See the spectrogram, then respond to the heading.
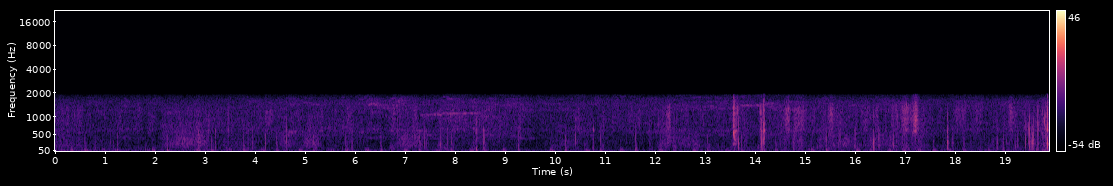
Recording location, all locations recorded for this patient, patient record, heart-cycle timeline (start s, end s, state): pulmonary valve (PV)
aortic valve (AV)+pulmonary valve (PV)+tricuspid valve (TV)
#Age: Child
#Sex: Male
#Height: 138.0 cm
#Weight: 44.8 kg
#Pregnancy status: False
#Murmur: Absent
#Murmur locations: nan
#Most audible location: nan
#Systolic murmur timing: nan
#Systolic murmur shape: nan
#Systolic murmur grading: nan
#Systolic murmur pitch: nan
#Systolic murmur quality: nan
#Diastolic murmur timing: nan
#Diastolic murmur shape: nan
#Diastolic murmur grading: nan
#Diastolic murmur pitch: nan
#Diastolic murmur quality: nan
#Outcome: Normal
#Campaign: 2015 screening campaign
0.00	5.99	unannotated
5.99	6.20	diastole
6.20	6.32	S1
6.32	6.46	systole
6.46	6.60	S2
6.60	6.92	diastole
6.92	7.10	S1
7.10	7.24	systole
7.24	7.36	S2
7.36	7.62	diastole
7.62	7.76	S1
7.76	7.88	systole
7.88	8.00	S2
8.00	8.28	diastole
8.28	8.46	S1
8.46	8.56	systole
8.56	8.66	S2
8.66	8.94	diastole
8.94	9.04	S1
9.04	9.24	systole
9.24	9.34	S2
9.34	9.85	diastole
9.85	10.00	S1
10.00	10.17	systole
10.17	10.30	S2
10.30	10.57	diastole
10.57	10.72	S1
10.72	10.87	systole
10.87	11.00	S2
11.00	11.26	diastole
11.26	11.40	S1
11.40	11.55	systole
11.55	11.70	S2
11.70	12.02	diastole
12.02	12.18	S1
12.18	12.32	systole
12.32	12.46	S2
12.46	12.73	diastole
12.73	12.88	S1
12.88	12.99	systole
12.99	13.16	S2
13.16	13.40	diastole
13.40	19.89	unannotated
